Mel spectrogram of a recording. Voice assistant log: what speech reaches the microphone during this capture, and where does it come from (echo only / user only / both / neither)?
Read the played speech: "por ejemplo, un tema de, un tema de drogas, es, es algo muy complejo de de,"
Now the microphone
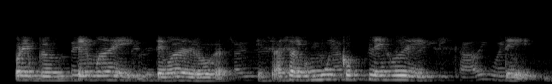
both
